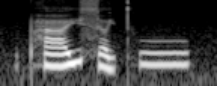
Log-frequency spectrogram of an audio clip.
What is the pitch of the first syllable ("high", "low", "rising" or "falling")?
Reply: rising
